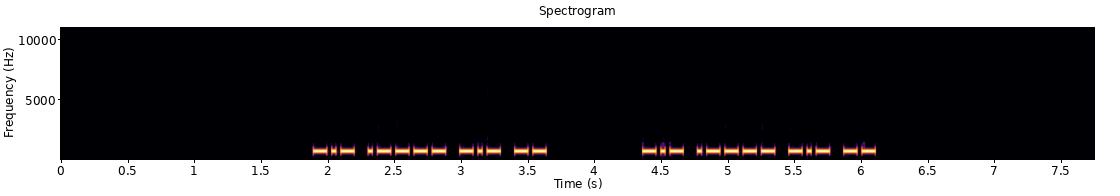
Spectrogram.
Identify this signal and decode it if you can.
Morse code, heard as a keyed tone, about 36 wpm, 700 Hz. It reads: K1KM K1KM
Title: USA Call Signs - 4 Characters - Repeated 2x - 35wpm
